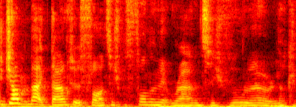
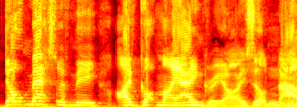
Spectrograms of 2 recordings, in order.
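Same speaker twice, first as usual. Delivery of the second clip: louder, mock threatening teacher; loud stern warning; 8 dB louder than usual. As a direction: warn them loudly.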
